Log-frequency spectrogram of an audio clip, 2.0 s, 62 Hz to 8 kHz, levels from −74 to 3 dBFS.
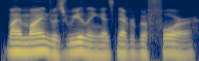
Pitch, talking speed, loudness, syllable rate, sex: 120 Hz, 210 wpm, -17 LUFS, 5.8 syllables/s, male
